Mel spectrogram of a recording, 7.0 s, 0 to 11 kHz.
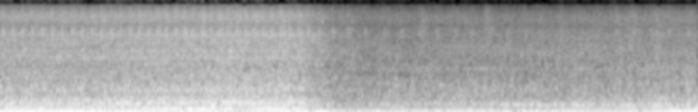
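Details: Suzuki Katana (Jimny) with an engine-driven radiator fan, idling stationary while warming from about 38 to 52°C, waiting for a thermo-switched extra AC fan set to cut in at 65°C: even idle with a low pulse near 220/min, no misses or knocks, healthy.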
